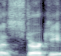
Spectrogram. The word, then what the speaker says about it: Sturkey: just at sturkey uh sturkey is spelled like turkey if you had an S at the beginning and if you want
